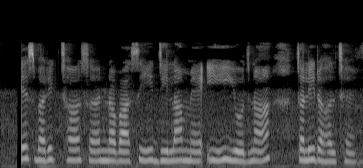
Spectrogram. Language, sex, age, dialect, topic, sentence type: Maithili, female, 25-30, Eastern / Thethi, banking, statement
